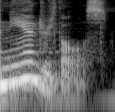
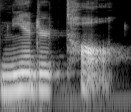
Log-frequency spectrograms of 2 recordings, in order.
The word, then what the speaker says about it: Neanderthal: talinis these are the Neanderthals okay from what I understand the correct pronunciation pronunciation is neander tall like tall not Neanderthal with the th sound okay so here's a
